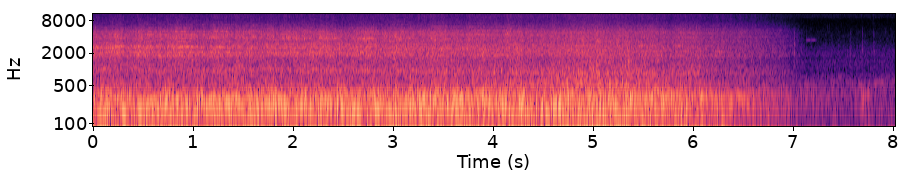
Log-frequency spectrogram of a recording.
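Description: A passenger train rumbles and clatters past close by.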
